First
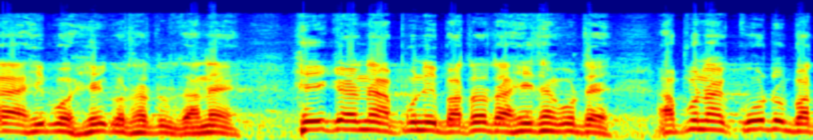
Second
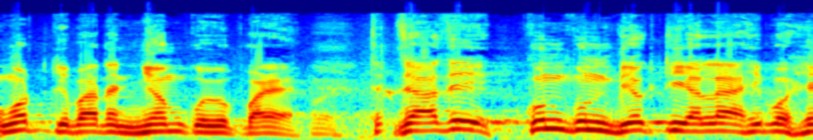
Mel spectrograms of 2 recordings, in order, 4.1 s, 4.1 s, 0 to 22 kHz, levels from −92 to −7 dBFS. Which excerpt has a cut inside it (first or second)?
second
